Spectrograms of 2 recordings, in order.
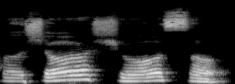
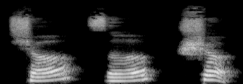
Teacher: इन ध्वनियों को ऊष्म्य कहा जाता है, क्योंकि यहाँ पर गर्म हवा दांतों को दबाकर बाहर निकलता है। और उसमें भी 3 अलग अलग ध्वनियां आती हैं।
